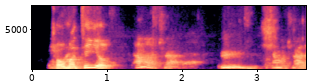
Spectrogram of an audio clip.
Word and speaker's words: tomatillo: Tomatillo. Tomatillo.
